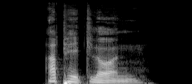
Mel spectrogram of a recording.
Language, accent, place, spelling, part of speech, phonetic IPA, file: German, Germany, Berlin, Apetlon, proper noun, [ˈapɛtlɔn], De-Apetlon.ogg
- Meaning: a municipality of Burgenland, Austria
